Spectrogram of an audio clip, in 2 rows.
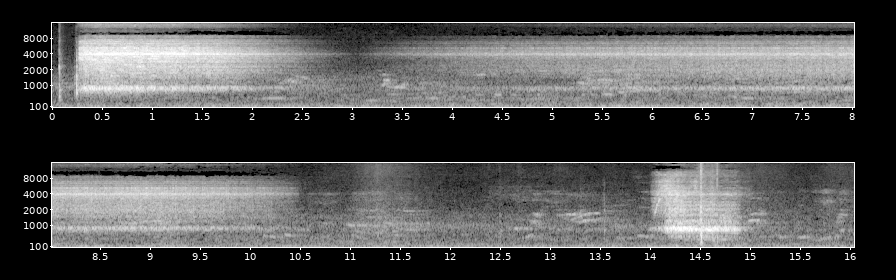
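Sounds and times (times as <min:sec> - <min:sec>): electronic hiss with high tone: 0:00.2 - 0:02.8, 0:03.4 - 0:10.5, 0:14.0 - 0:15.0.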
